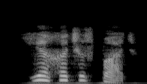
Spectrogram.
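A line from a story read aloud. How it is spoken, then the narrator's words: Whispered. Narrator (Russian): прошептала Шерил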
